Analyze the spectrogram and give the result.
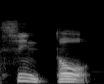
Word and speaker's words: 神道: まあ、前回、申し述べたこととかなり重複するところが出てくるとは思いますけれども、まあ、神道というのは、まあ、神の道と書いて、まあ、神道と読みますけれども、まあ、日日本にまあいらっしゃる八百万の神様をお祭りするまあ宗教になります。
